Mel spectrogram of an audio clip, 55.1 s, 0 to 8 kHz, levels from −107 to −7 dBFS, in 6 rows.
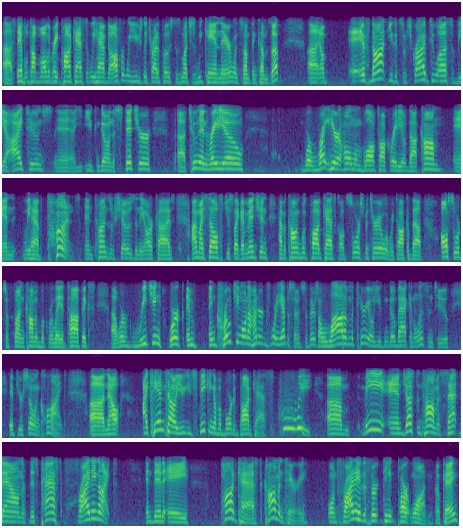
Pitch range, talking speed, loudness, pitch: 150-195 Hz, 165 wpm, -30 LUFS, 170 Hz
